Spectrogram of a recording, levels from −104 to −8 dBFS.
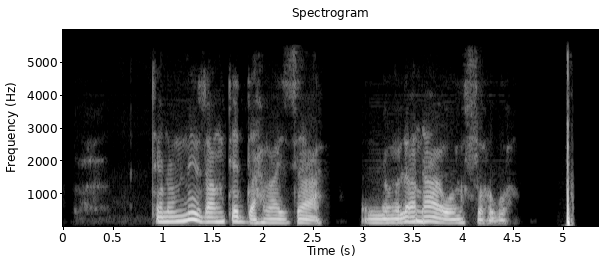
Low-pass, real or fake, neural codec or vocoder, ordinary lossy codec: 5.4 kHz; fake; codec, 16 kHz, 16 kbps, FunCodec, trained on LibriTTS, 50 frames a second; AAC, 48 kbps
